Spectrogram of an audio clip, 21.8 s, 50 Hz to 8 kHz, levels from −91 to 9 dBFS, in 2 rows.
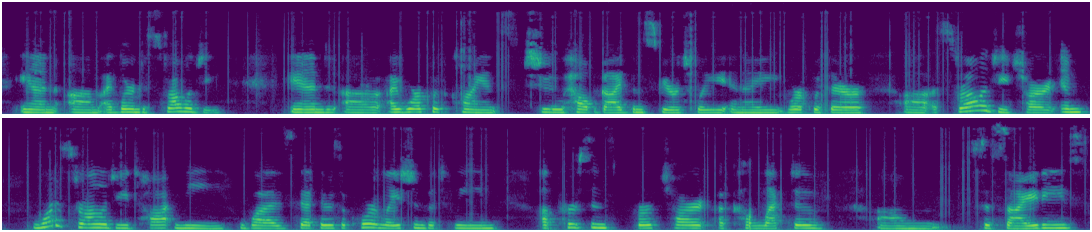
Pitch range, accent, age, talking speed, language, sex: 185-215 Hz, American, 30-49, 120 wpm, English, female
